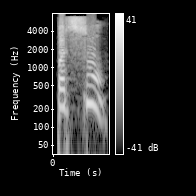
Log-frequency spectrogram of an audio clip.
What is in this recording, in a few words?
"parson", Punjabi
